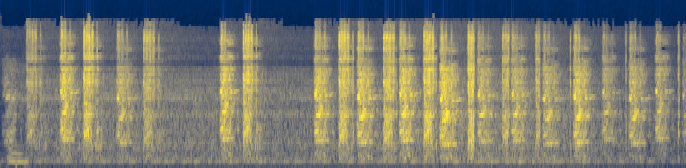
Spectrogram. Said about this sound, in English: See, you don't really see anything, but what the noise is saying and like is that they're basically having sex in the car.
